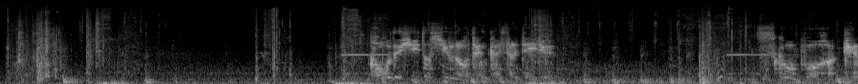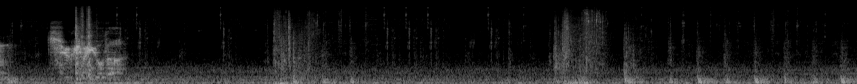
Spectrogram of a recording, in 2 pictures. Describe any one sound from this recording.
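Quick footsteps patter across a metal floor.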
